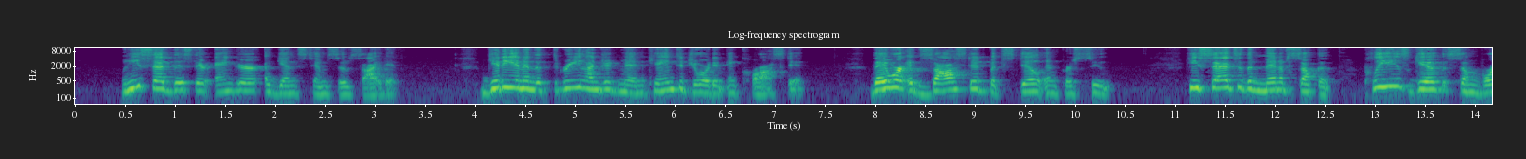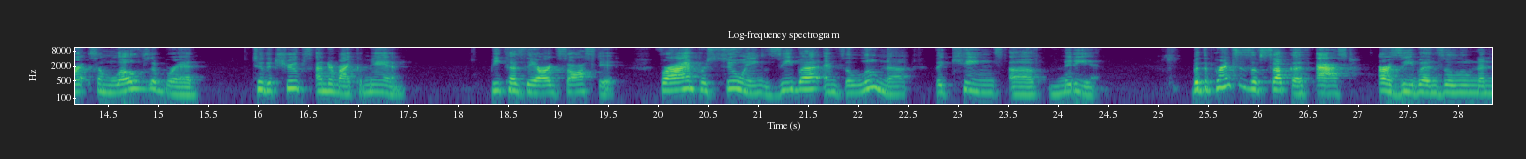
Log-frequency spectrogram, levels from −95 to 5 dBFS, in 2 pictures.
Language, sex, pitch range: English, female, 175-230 Hz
